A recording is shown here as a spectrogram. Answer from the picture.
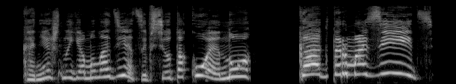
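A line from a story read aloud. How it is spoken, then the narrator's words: Yelling in reply. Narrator (Russian): завопила в ответ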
